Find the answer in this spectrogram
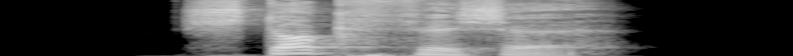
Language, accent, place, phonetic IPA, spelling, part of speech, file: German, Germany, Berlin, [ˈʃtɔkˌfɪʃə], Stockfische, noun, De-Stockfische.ogg
- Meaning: nominative/accusative/genitive plural of Stockfisch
